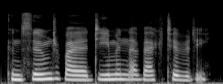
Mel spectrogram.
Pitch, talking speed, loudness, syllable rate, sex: 225 Hz, 160 wpm, -15 LUFS, 6.1 syllables/s, female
